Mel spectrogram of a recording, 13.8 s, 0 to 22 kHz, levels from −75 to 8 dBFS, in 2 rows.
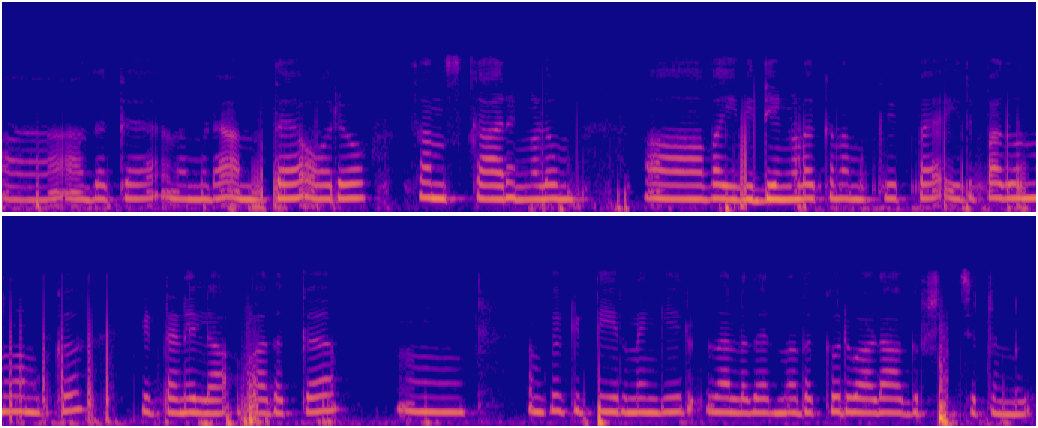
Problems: background sounds at intervals, low volume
